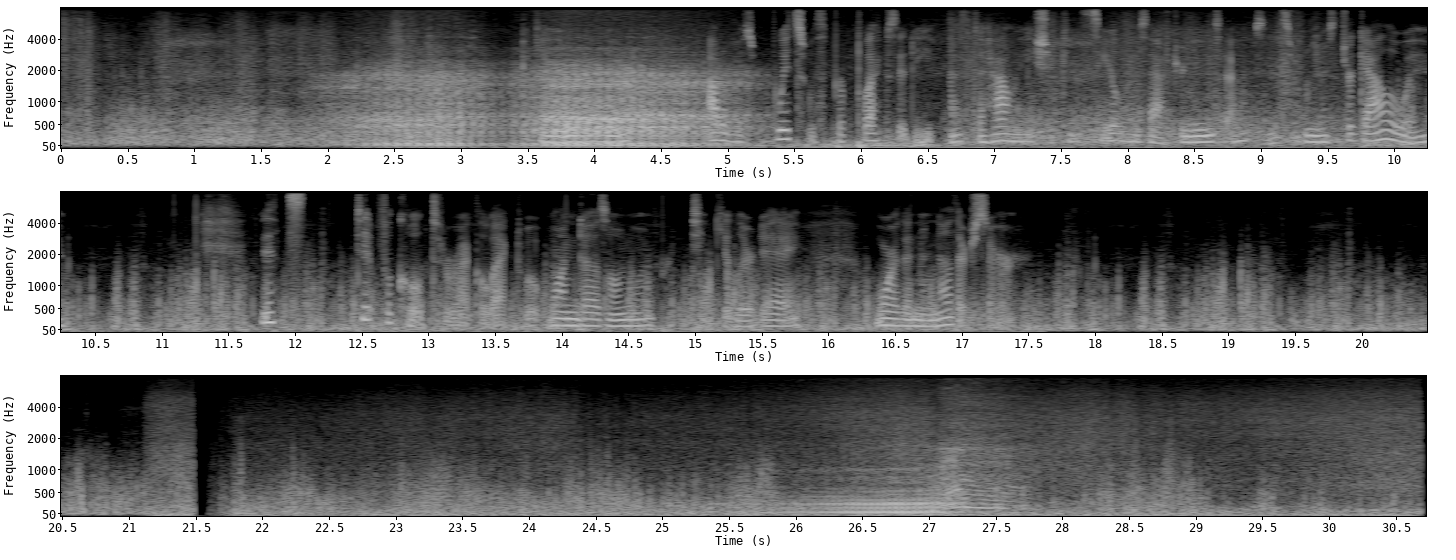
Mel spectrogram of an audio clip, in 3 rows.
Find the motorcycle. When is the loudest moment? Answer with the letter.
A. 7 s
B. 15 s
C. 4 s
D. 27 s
C.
